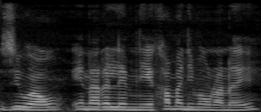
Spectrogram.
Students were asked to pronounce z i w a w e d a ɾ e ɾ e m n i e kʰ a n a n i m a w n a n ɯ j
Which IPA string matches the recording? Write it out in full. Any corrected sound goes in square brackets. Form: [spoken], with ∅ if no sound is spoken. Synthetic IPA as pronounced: z i w a w e [n] a ɾ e [l] e m n i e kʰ a [m] a n i m a w n a n ɯ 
